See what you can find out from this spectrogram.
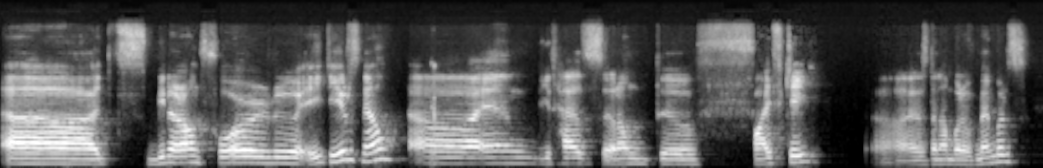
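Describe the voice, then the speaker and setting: A man with a Romanian accent, a software company co-founder talking as a podcast guest. He hesitates a lot, with many fillers and restarts. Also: mid-range voice, takes it slowly. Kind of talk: casual interview chat.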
